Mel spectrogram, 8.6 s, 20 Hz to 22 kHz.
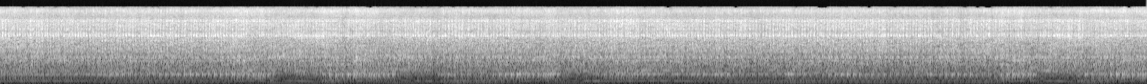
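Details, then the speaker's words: Classic Mini 1380 engine with Piper 649 scatter camshaft, first start after build with coolant in: idle stumbles with a dropped beat roughly every second; one cylinder misfiring from a spark plug gap closed up too tight. "all right sounds like it's got a bit of a misfire so i'm just going to take the plugs out i'll check then we'll be back in a minute okay one of the plugs was um closed up a little bit that's what it's missing"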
